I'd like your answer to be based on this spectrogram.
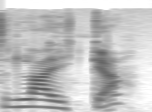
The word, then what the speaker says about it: Laika: eh, men det var det helt enkelt, ja, som jag sa, Simon menar då att eh, namnet uttalas Laika eh, Mm, och mm.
